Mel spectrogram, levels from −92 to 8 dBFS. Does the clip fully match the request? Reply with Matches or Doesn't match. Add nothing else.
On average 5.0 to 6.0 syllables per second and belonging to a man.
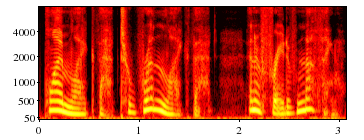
Doesn't match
